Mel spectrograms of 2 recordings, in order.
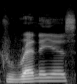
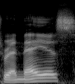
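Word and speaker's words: Rheneas: It's not Reneus. It's Reneus.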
